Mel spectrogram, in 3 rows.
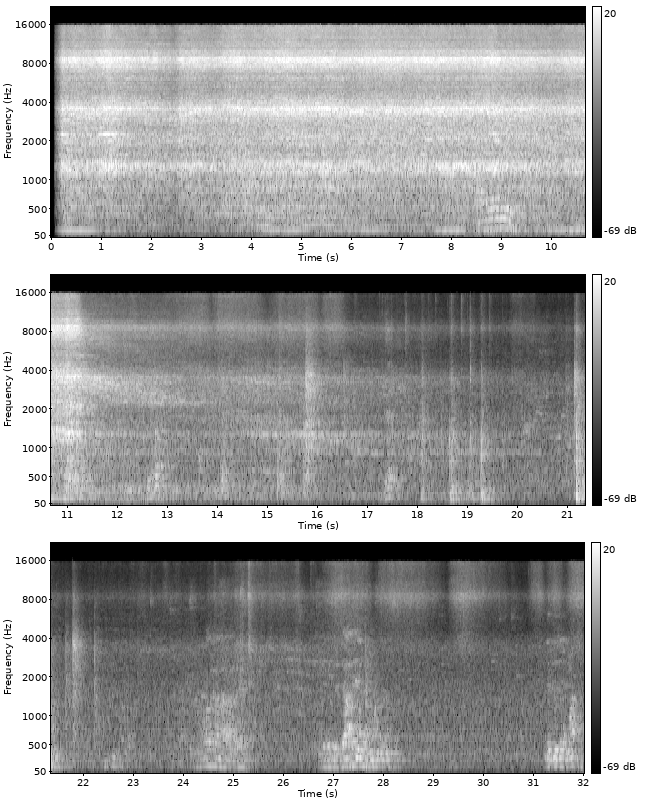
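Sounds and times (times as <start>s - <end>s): power tool whining: 0.1s - 18.2s.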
